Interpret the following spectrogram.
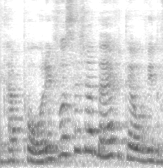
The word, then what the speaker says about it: Capote: Capote, né, como tá escrito, mas a pronúncia é capore.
